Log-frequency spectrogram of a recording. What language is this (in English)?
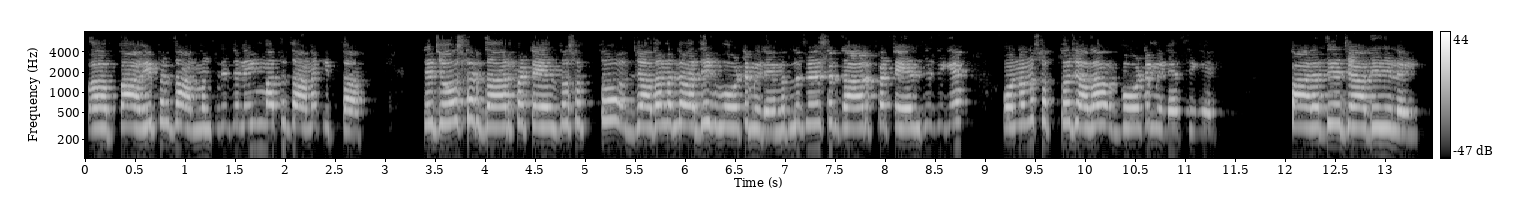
Punjabi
